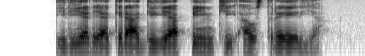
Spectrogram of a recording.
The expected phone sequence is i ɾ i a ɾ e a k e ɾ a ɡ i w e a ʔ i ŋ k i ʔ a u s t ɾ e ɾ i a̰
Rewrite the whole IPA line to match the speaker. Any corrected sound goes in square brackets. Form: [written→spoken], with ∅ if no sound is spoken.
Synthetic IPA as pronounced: i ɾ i a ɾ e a k e ɾ a ɡ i [w→ɣ] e a [ʔ→p] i ŋ k i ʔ a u s t ɾ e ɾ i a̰

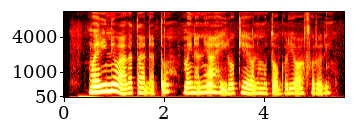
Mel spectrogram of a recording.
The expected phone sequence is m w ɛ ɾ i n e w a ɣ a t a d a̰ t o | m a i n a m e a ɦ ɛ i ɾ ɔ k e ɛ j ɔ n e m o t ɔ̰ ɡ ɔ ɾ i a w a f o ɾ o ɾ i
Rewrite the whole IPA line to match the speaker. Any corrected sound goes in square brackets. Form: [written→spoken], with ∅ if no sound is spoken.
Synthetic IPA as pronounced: m w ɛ ɾ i n e w a ɣ a t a d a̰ t o | m a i n a [m→n] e a ɦ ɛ i ɾ ɔ k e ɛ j ɔ n e m o t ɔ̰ ɡ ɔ ɾ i a w a f o ɾ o ɾ i

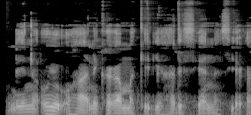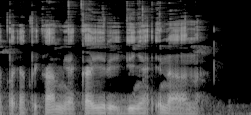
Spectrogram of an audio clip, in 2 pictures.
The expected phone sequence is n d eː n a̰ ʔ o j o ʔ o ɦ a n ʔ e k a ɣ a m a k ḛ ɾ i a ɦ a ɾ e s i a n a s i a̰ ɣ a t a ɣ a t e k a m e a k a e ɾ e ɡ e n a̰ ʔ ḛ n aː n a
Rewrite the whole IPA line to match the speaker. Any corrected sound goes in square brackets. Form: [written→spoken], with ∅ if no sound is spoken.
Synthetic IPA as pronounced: n d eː n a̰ ʔ o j o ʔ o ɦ a n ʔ e k a ɣ a m a k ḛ ɾ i a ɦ a ɾ e s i a n a s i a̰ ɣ a t a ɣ a t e k a m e a k a e ɾ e ɡ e [n→ɲ] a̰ ʔ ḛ n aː n a

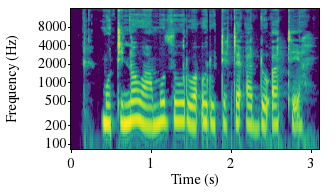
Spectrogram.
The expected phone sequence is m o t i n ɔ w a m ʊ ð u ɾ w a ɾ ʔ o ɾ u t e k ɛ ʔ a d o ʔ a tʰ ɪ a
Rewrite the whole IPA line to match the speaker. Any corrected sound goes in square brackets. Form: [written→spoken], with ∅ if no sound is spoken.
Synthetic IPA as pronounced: m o t i n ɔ w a m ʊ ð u ɾ w a [ɾ→∅] ʔ o ɾ u t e [k→t] ɛ ʔ a d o ʔ a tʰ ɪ a

